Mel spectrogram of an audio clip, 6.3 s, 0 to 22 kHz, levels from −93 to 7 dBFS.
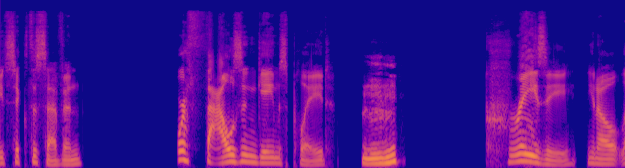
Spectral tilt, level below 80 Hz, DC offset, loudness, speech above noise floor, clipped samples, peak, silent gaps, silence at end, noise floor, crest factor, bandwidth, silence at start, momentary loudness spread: -5.5 dB/octave; -66 dBFS; under 0.1%; -30 LUFS; over 61 dB; under 0.1%; -14 dBFS; 0.84-1.77 s, 3.39-3.61 s, 4.06-4.85 s, 5.79-5.86 s; 0 s; under -90 dBFS; 16 dB; 17 kHz; 0 s; 13 LU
